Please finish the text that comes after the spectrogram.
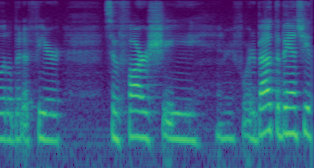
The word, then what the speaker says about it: fear: Farshi is the pronunciation. Okay. I've heard that. So you're saying that fair comes from the word, the Gaelic word fear. It's spelled fear. Fear. Okay. So it's Farshi.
